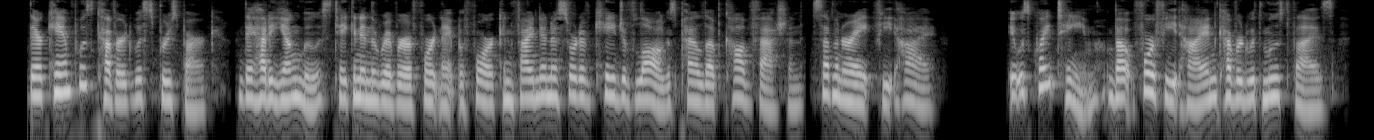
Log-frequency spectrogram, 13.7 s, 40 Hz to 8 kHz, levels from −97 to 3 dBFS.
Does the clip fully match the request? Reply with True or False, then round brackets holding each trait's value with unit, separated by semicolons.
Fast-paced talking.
True (215 wpm)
